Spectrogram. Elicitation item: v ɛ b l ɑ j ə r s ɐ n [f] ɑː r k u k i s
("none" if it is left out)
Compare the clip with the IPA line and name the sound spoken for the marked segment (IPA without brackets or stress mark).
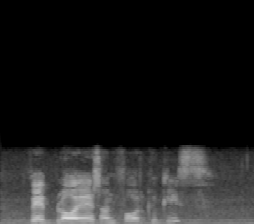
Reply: f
